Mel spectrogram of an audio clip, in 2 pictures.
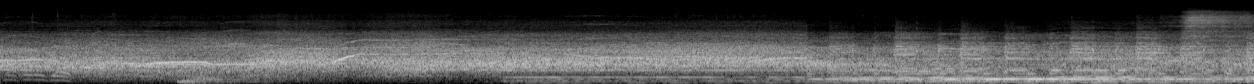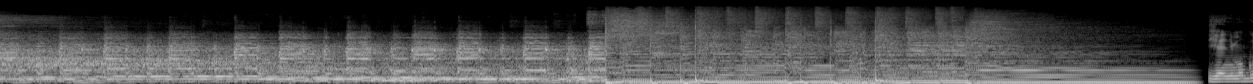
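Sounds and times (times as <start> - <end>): crowd cheering and whistling: 0.0 - 22.4
guitar picking notes: 8.1 - 24.5.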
